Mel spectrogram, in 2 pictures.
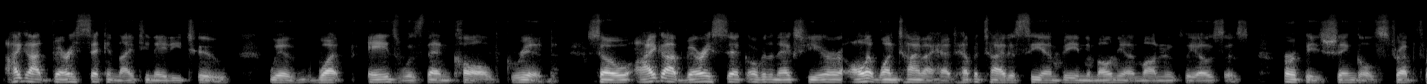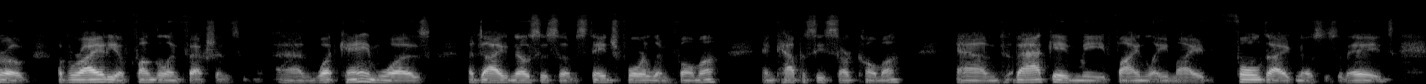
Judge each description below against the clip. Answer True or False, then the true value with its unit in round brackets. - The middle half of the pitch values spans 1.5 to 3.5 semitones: True (2.9 semitones)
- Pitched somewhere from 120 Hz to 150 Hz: False (100 Hz)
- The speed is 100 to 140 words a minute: True (135 wpm)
